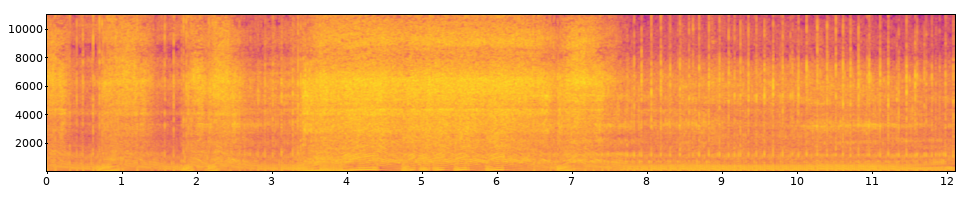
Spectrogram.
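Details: Echo chainsaw, chain worn from maple cutting, last run two or three weeks ago, started on choke after priming with chain brake on: crisp buzz climbs and drops cleanly through quick revs, then settles, no misfire; bar oil spews when revved, healthy running and revving.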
